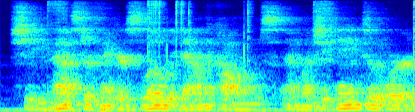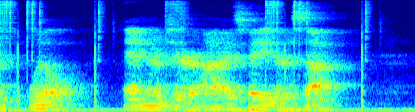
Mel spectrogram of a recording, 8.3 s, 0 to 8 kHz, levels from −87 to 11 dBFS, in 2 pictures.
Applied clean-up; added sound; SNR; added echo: none; Fart; 18 dB; reverberation time 0.7 s.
